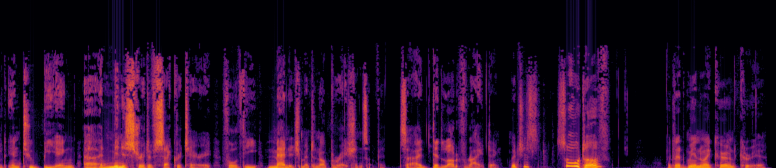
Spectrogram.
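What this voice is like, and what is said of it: Sultry foreign accent, dulcet tone. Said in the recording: “that accent that you're hearing. In my country, it's deemed like nails on a chalkboard ... beautiful and sultry and it has a dulcet tone to it”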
